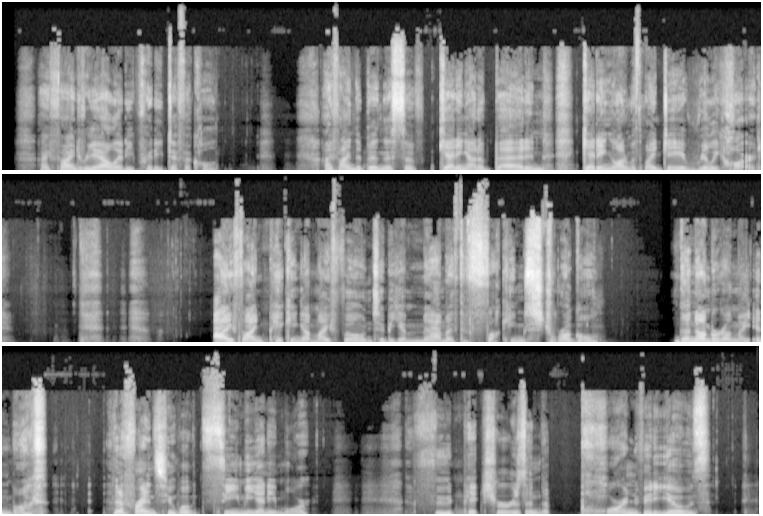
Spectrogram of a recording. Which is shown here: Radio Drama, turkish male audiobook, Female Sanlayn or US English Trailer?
Radio Drama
